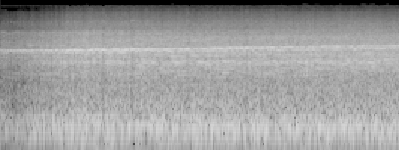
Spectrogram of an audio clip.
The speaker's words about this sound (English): he lies himself down on the tarmac and covers his ears against the shriek of the engines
